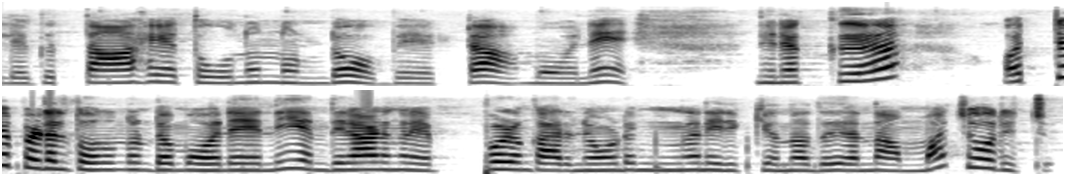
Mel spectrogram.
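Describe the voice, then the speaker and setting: A woman's voice: high-pitched, a bit bright, no room sound. A woman teacher explaining a textbook chapter line by line. She reads each line, translates it, then asks the listener questions about it. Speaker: Hindi teacher.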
